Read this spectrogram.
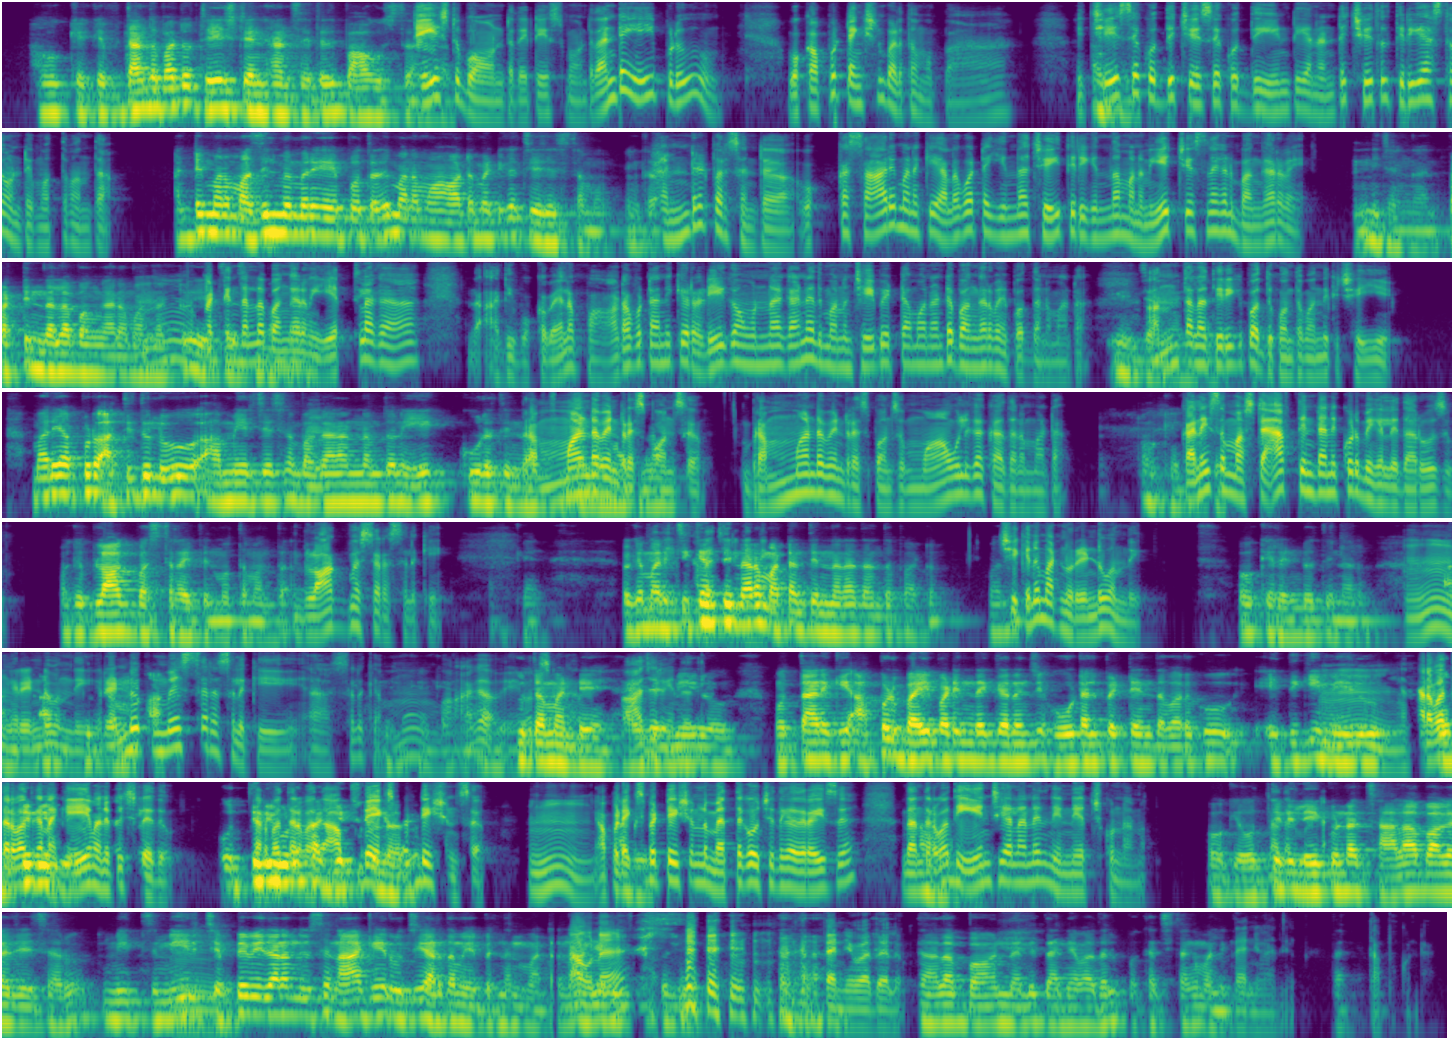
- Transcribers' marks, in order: in English: "టేస్ట్"; in English: "టేస్ట్"; in English: "టేస్ట్"; in English: "టెన్‌క్షన్"; in English: "మజిల్ మెమరీ"; in English: "ఆటోమేటిక్‌గా"; in English: "హండ్రెడ్ పర్సెంట్"; in English: "రెడీగా"; in English: "రెస్పాన్స్"; in English: "స్టాఫ్"; tapping; in English: "హోటల్"; in English: "ఎక్స్‌పెక్‌టేషన్‌లో"; laugh; laughing while speaking: "ధన్యవాదాలు"; chuckle; laughing while speaking: "చాలా బాగుందండి. ధన్యవాదాలు"
- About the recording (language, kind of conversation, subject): Telugu, podcast, అతిథుల కోసం వండేటప్పుడు ఒత్తిడిని ఎలా ఎదుర్కొంటారు?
